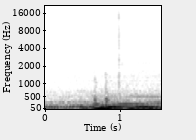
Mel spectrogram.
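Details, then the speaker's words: 2024 Mazda CX-50 pulling away from a dead stop: low engine rumble with one sharp click about a second in, only from a standstill; cause unknown, owner wonders about loose wheel or axle, not confirmed. "so my cx50 is making a little bit of an odd click when I come from a dead stop"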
